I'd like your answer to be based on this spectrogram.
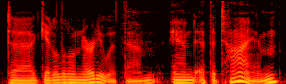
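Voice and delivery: ordinary talk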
